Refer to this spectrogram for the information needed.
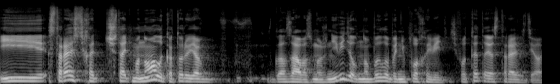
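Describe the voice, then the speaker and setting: A man at a very fast pace with hardly any pauses, medium pitch, and lively intonation. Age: 20s. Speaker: airline pilot and podcast host. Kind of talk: casual interview chat.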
